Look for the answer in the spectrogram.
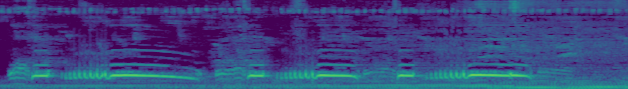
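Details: Javan turtle dove, a morning call: short sharp notes alternate with long purring, trilled coos that slide slowly downward, repeated about every second or two, over a low constant hum.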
